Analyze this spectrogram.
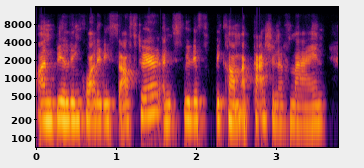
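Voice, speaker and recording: A woman with a Jamaican accent at a medium pitch and a fairly quick pace. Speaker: business analyst trainer. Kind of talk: conference presentation. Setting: video call from home basement.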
